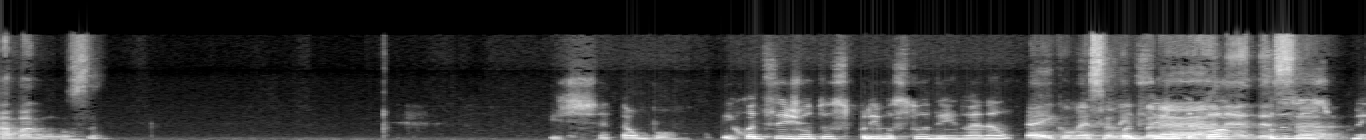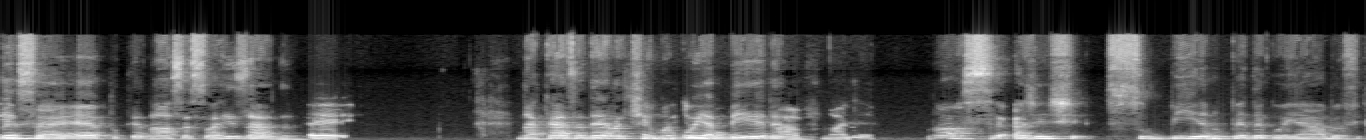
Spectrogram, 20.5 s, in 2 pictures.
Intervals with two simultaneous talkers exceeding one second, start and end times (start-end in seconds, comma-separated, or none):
8.4-10.7, 15.0-16.3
